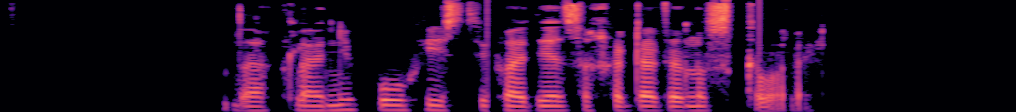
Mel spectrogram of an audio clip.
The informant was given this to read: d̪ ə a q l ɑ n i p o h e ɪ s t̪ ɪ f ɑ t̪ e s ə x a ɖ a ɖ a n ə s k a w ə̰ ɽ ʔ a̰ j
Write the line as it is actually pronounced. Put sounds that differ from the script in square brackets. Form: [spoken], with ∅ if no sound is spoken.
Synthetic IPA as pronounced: d̪ ə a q l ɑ n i p o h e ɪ s t̪ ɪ f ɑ [d̪] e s ə x a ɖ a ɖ a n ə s k a w ə̰ [l] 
